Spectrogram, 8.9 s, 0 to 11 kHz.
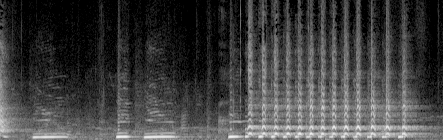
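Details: Captive siamang Keiji at Higashiyama Zoo, Japan, which tends to call first thing in the morning: several steady low hoots, then an accelerating series of about twelve loud pulsed whoops, filmed 17 January 2023 on a FUJIFILM X-S10.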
